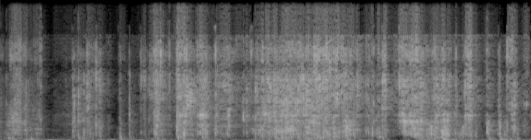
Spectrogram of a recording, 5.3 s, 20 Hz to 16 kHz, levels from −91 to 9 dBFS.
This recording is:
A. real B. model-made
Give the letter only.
B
